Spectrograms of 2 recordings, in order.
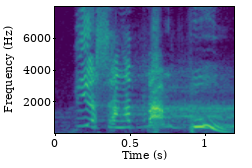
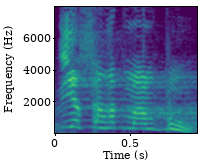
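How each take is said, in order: First: Slow, much higher, with a laugh in it; the sheikh answers the drunkard, slow and high with a chuckle; sheikh's reply. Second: Higher, firm repeat; the sheikh repeats his answer firmly to the drunkard; sheikh's reply. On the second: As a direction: restate it calmly and firmly. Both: Acted. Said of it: "kata Syekh Abdul Qadir Jailani".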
